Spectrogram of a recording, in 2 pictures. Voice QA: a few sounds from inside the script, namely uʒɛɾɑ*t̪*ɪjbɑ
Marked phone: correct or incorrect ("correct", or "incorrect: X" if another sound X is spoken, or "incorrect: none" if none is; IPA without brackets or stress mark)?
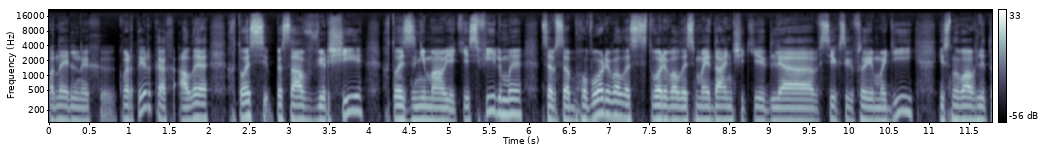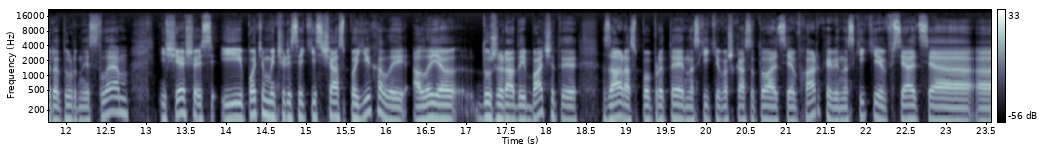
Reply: incorrect: d̪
